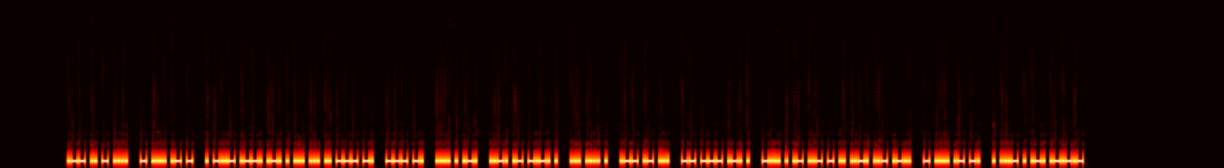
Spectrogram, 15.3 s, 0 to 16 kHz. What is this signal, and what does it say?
Morse code, heard as a keyed tone, about 49 wpm, 700 Hz. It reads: WITH THAT EXPRESSION ON HER FACE SHE WAS MORE BEAUTIFUL THAN EVER.
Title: Sentences from Top 1200 Words 50wpm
